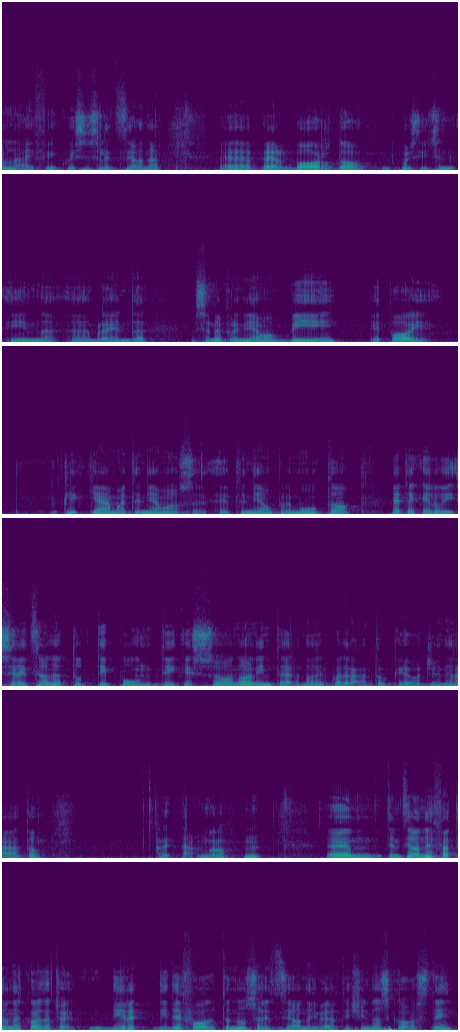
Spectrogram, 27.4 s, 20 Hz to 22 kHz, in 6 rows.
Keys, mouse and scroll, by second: 7.6 b, 8.6 click, 21.8 middle click.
